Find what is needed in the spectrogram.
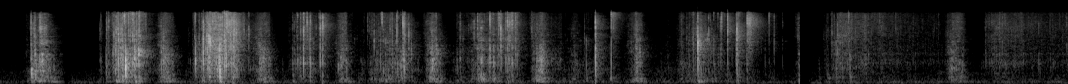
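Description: Hands squeezing and kneading a large mass of clear slime full of crunchy bits, giving repeated bursts of crackling and popping with each squeeze. About eight seconds in the sound cuts off abruptly and gives way to a softer, steadier crackle.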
